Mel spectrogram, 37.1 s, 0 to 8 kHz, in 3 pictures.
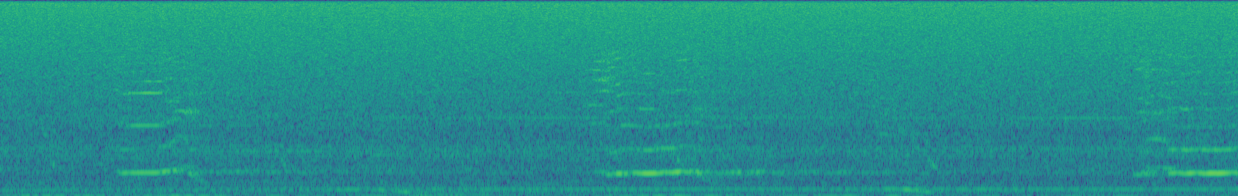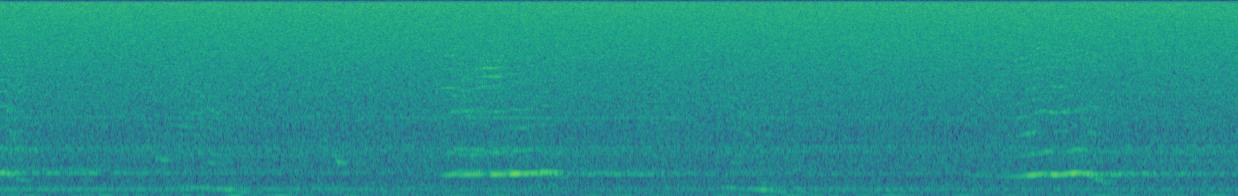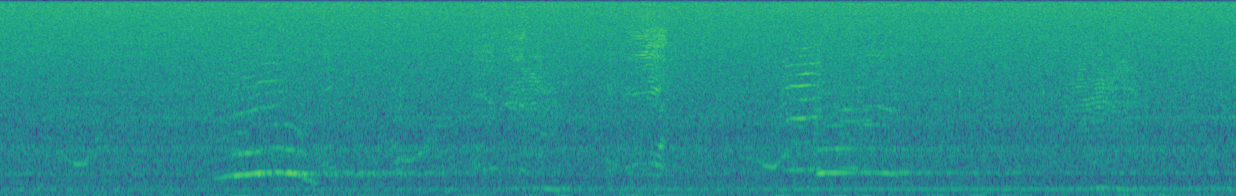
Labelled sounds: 1.2	2.0	humpback whale, 1.0 to 1.9 kHz
5.9	6.2	humpback whale, 2.1 to 2.4 kHz
11.7	12.0	humpback whale, 1.4 to 1.5 kHz
16.9	17.1	humpback whale, 1.3 to 1.4 kHz
22.7	23.1	humpback whale, 1.3 to 1.4 kHz
27.1	27.6	humpback whale, 1.2 to 2.3 kHz
29.5	30.0	humpback whale, 1.4 to 1.8 kHz
31.0	31.4	humpback whale, 1.7 to 3.4 kHz
32.6	33.7	humpback whale, 1.2 to 3.0 kHz
35.6	35.9	humpback whale, 1.4 to 1.7 kHz

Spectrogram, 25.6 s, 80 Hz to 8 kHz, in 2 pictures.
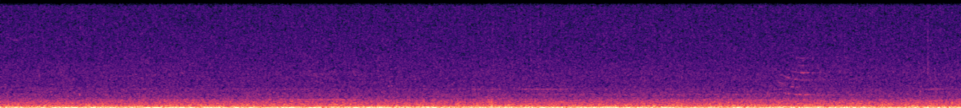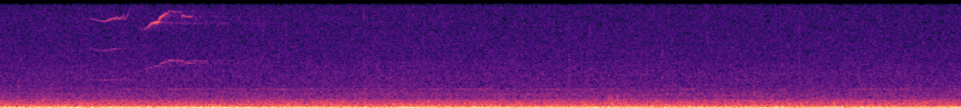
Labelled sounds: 10.3	10.8	killer whale, 1.1 to 3.8 kHz
14.1	15.5	killer whale, 3.0 to 7.2 kHz

